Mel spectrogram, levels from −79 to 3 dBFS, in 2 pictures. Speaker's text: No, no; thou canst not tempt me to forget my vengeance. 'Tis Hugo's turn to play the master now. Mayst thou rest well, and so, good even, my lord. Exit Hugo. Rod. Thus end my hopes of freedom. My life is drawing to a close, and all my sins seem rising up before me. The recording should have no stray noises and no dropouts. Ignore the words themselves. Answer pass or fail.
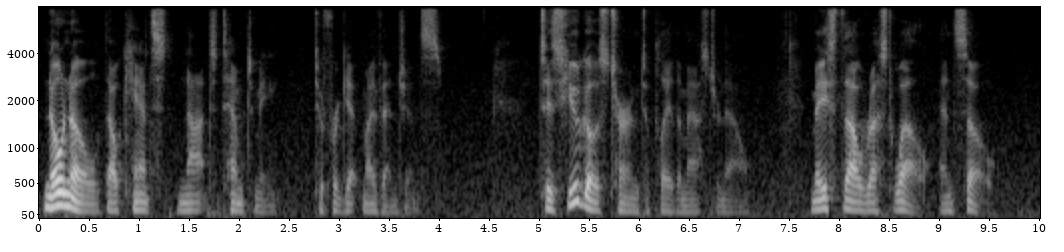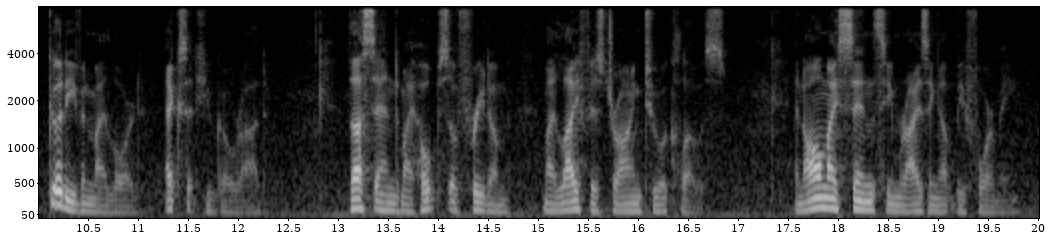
pass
